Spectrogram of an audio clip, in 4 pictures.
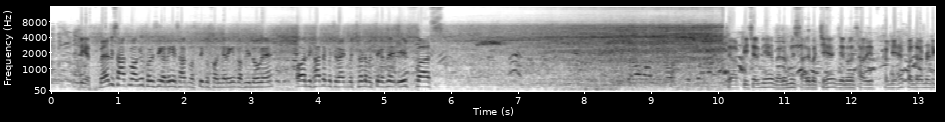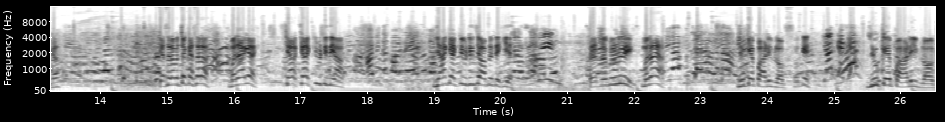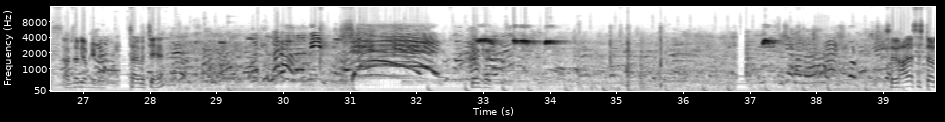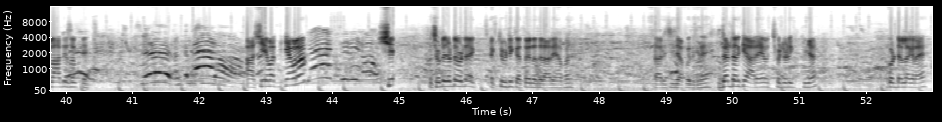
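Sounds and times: faint children's voices: 0.0s - 53.0s.

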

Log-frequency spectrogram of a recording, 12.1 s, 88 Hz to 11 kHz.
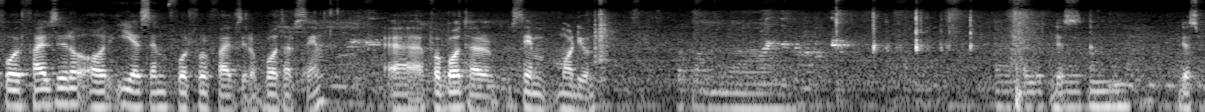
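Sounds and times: man saying uhh: 6.9s - 8.2s.

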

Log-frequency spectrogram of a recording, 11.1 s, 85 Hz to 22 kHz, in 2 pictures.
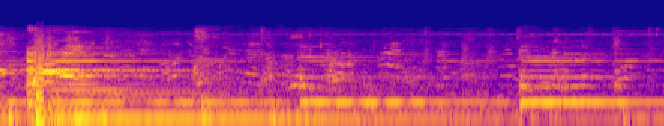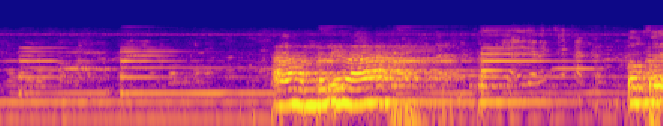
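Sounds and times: steady low drone: 0.0s - 9.5s
plucked string notes: 0.0s - 11.0s.

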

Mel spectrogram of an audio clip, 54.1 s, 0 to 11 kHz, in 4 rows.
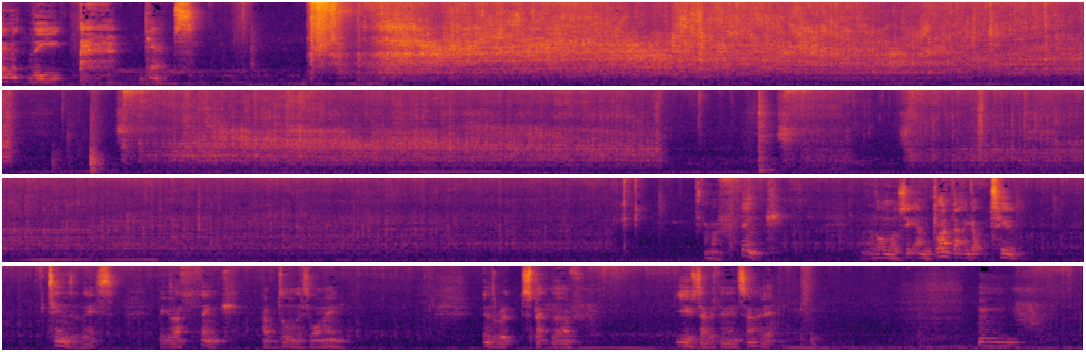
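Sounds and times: aerosol foam can hissing: 3.8s - 13.8s, 23.2s - 34.8s.

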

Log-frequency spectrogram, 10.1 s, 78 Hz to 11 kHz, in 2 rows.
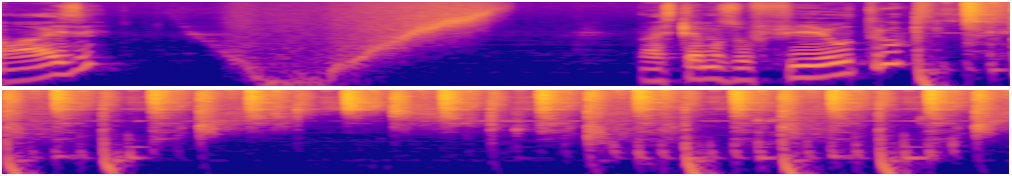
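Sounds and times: filtered white noise sweep: 0.8s - 2.6s.

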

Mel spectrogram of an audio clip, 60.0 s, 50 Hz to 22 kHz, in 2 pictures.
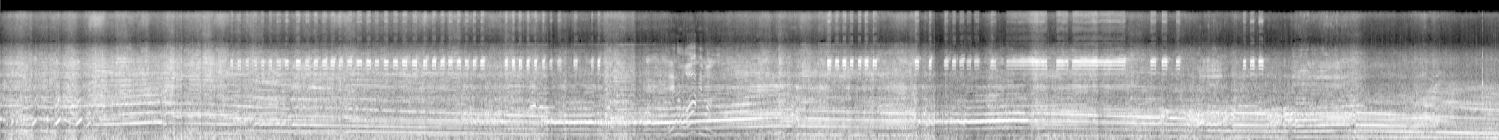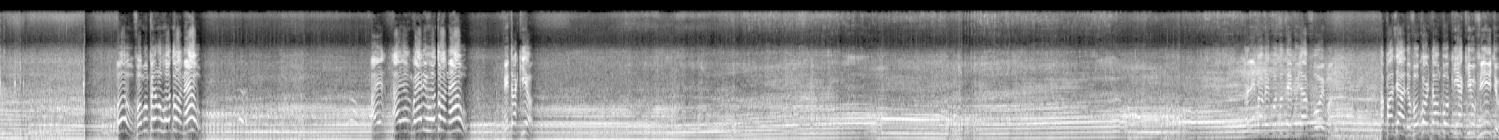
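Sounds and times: motorcycle engine running: 0.5s - 13.4s, 15.6s - 25.4s.

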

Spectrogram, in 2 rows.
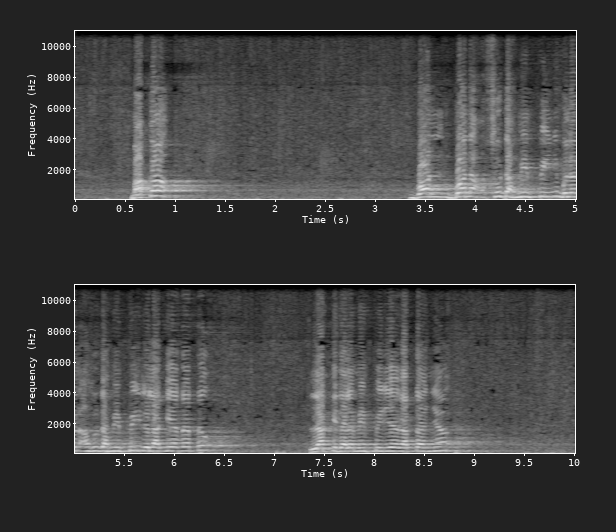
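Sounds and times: steady background hiss: 0.0s - 10.0s
man speaking: 0.6s - 1.4s, 3.4s - 6.8s, 7.4s - 9.2s.

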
